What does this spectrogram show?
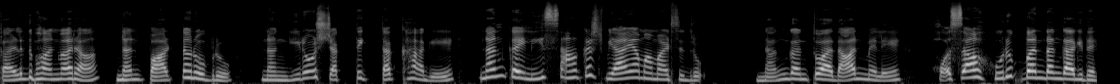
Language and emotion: Kannada, happy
